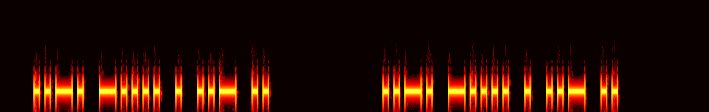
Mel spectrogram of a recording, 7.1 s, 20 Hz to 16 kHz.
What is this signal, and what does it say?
Morse code, heard as a keyed tone, about 22 wpm, 700 Hz. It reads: F6EUI F6EUI
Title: DXCC-100 Call Signs - 5 Characters - Repeated 2x - 22wpm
